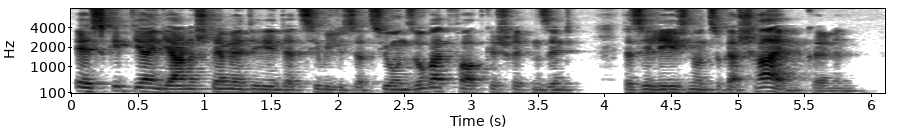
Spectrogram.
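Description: A man voicing a calm, shrewd frontier hunter who explains things in a measured, firm way. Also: lowish voice, roomy sound.

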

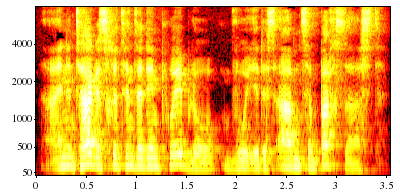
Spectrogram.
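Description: A man's voice: fairly high pitch, normal speed, fairly bright tone, natural voice. A man voicing a great hunter who speaks firmly and with command in an audiobook. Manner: firm, commanding. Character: great commanding male hunter, calm and firm.

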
